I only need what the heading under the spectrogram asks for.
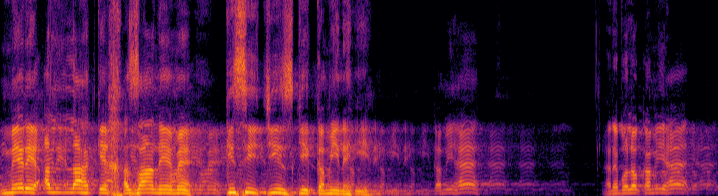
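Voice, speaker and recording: With a high pitch and fairly even intonation, a man speaks with big swings in loudness. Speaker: Islamic preacher giving a sermon. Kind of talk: Islamic religious sermon with humorous anecdotes, delivered to a crowd.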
